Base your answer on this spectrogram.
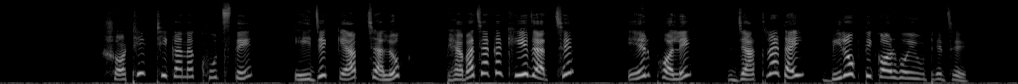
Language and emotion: Bengali, disgusted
